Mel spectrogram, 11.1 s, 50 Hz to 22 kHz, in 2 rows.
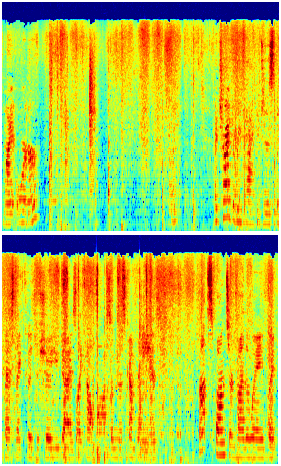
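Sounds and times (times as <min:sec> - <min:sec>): cardboard flaps scraping: 0:00.9 - 0:11.0.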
